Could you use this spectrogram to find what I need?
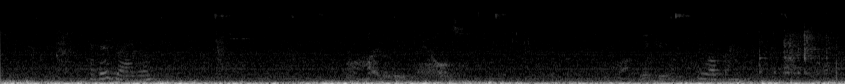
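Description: A man talks casually nearby.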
